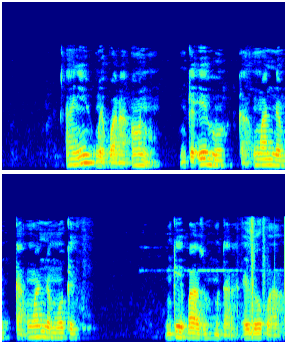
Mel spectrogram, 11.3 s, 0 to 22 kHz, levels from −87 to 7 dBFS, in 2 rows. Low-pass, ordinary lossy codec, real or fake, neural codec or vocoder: none; none; real; none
